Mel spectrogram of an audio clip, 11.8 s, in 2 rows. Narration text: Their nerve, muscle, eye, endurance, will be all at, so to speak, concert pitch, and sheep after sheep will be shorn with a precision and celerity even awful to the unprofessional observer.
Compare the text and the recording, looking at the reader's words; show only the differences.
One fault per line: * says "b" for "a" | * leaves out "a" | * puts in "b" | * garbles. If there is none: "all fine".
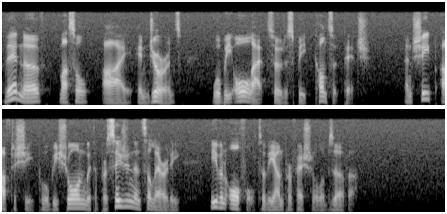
all fine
